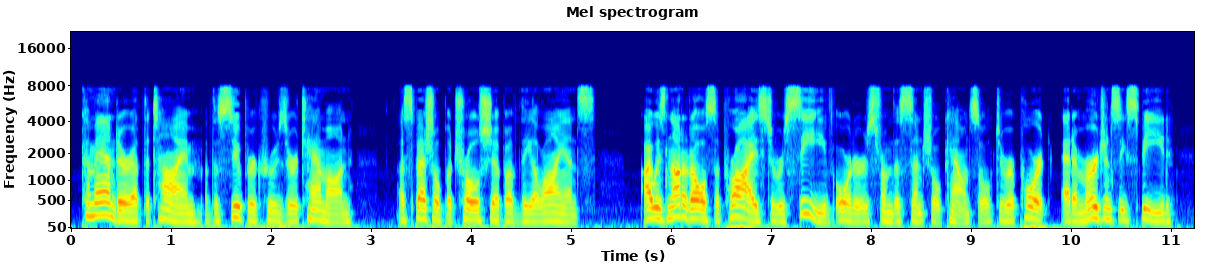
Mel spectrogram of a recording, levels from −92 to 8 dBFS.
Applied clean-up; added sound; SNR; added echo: none; none; none; none.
